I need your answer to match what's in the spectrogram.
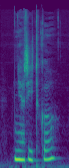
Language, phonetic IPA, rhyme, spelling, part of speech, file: Czech, [ˈmɲɛr̝iːtko], -iːtko, měřítko, noun, Cs-měřítko.ogg
- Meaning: scale (of a map: ratio of depicted distance to actual distance)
